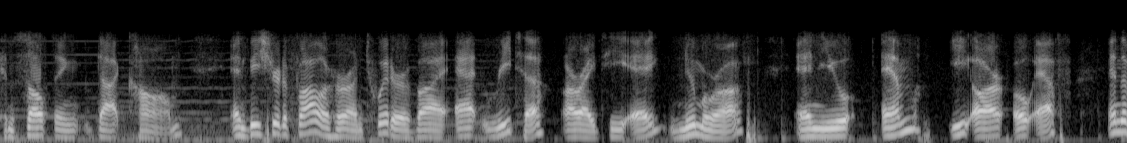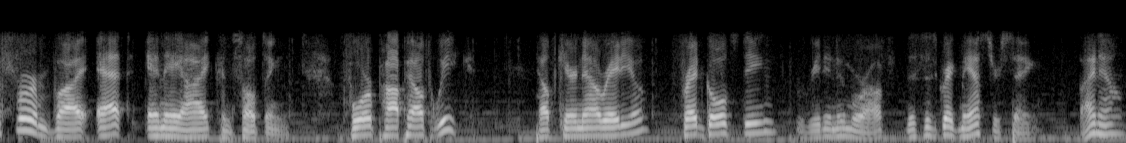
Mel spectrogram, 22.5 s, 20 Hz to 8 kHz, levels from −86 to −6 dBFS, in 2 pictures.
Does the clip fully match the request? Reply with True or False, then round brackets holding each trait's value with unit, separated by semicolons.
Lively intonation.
True (6.0 semitones)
